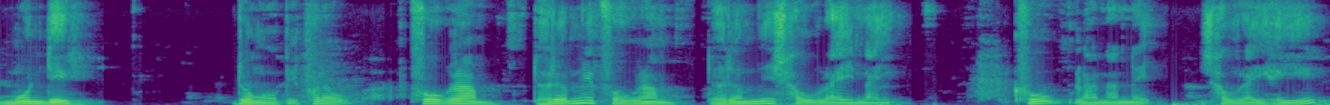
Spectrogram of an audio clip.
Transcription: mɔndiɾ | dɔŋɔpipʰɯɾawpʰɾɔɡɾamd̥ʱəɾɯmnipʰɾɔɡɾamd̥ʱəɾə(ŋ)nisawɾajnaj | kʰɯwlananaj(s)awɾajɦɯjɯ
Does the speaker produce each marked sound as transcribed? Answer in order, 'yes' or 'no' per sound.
no, yes

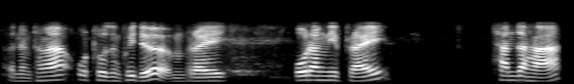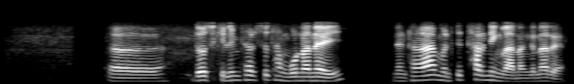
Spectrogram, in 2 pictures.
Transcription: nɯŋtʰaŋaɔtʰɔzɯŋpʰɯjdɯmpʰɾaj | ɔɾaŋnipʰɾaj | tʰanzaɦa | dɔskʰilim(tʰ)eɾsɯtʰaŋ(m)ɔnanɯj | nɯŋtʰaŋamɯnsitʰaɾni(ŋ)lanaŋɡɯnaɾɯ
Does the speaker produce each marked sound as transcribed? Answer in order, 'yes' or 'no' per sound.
no, no, yes

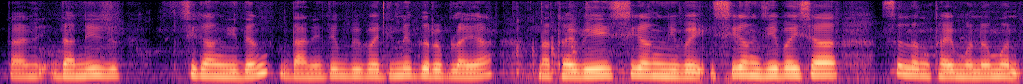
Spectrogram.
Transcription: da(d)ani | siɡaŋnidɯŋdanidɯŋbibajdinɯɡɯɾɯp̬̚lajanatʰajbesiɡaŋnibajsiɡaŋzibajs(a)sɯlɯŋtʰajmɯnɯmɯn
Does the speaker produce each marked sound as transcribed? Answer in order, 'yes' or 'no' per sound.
yes, yes

